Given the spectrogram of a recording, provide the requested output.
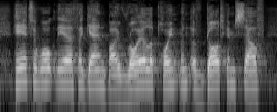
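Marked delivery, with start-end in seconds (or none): none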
